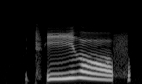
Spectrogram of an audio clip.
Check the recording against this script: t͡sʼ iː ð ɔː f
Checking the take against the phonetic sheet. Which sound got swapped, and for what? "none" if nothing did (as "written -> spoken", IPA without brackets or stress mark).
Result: none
